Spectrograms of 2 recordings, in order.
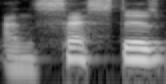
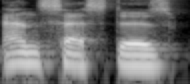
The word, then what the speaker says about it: ancestors: Mispronunciation, Candace says ancestors, but I know what he means. Should be ancestors, word stress, not a big deal.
